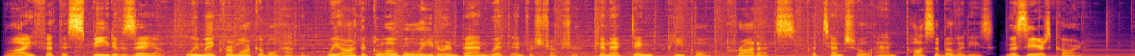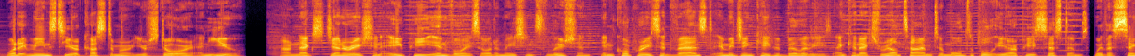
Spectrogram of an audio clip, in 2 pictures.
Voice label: American Corporate

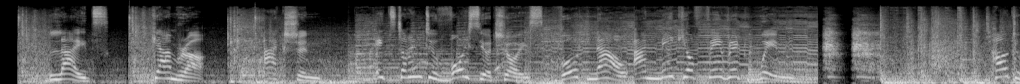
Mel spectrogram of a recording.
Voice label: English Upbeat

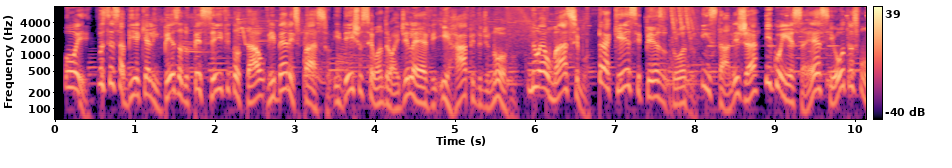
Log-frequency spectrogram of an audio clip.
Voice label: APP IN PORTUGUESE VOICE

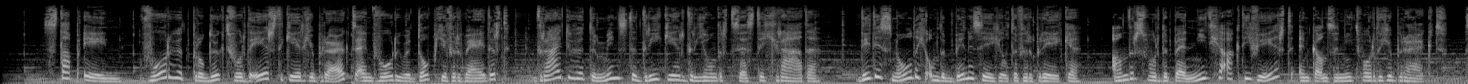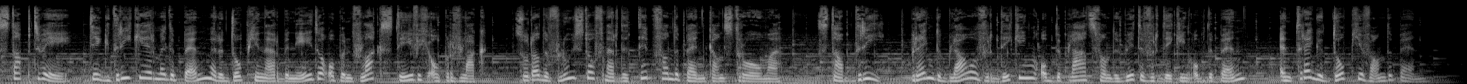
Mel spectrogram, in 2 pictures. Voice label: Instruction Video informative friendly; Wartner Wart Removal

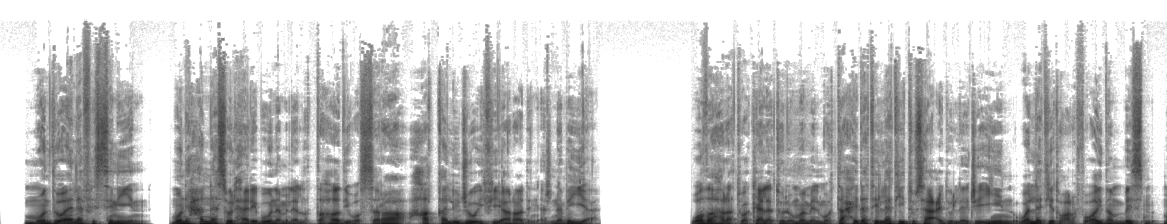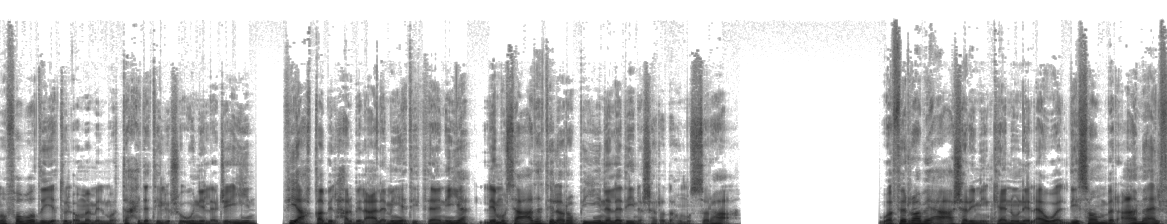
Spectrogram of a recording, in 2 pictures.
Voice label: Standard Arabic Documentary

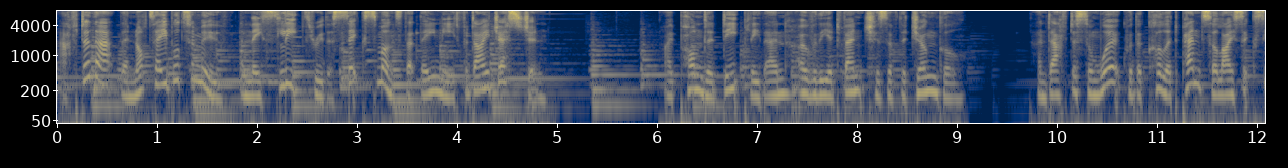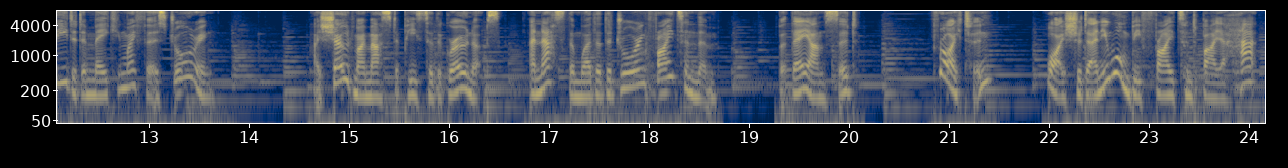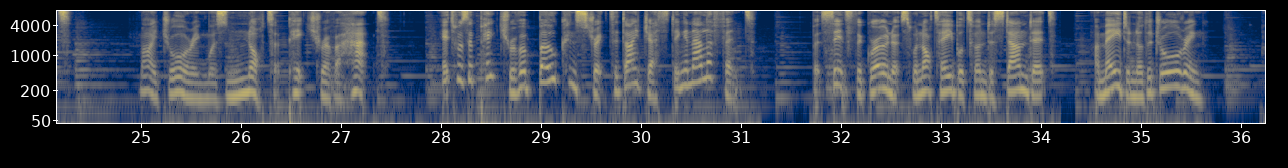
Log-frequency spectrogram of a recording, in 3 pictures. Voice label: childrens audio book

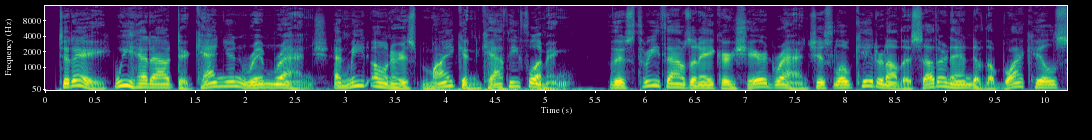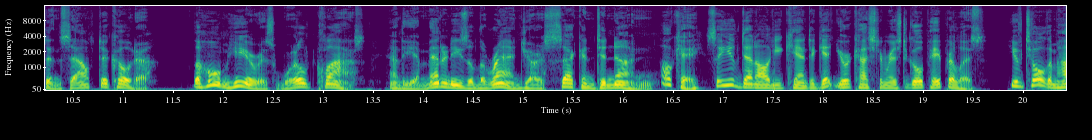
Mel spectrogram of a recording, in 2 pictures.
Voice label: Business Corporate narration

